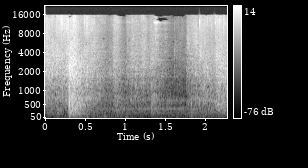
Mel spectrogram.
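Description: Plastic wrapping on a rolled, compressed memory-foam mattress rustling and crinkling as it is handled and cut open, with one sharp crackle about a quarter of a second in.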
